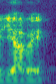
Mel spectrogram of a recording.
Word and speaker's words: Yahvé: nombre personal sagrado, originalmente traducido por Tindel como Jehová, ¿no? Pero probablemente pronunciado, dice aquí el autor, con más precisión como Yahvé es el nombre del pacto de Dios que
